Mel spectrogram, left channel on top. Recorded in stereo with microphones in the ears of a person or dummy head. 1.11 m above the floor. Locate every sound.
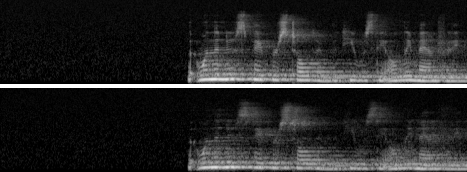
1.9 s a woman speaking: 70° left (ahead or behind), 1.4 m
